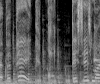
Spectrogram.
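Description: A cartoon pig character's snorting oink and a child's voice over light children's theme music.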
